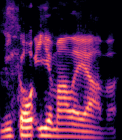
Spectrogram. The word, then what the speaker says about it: Nico Iamaleava: Nico Iamaleava. You nailed it. Thanks, buddy. Thanks, buddy. We take pride in that. We've been taught Yes, right. we do. But this isn't the Nico Iamaleava show, right?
